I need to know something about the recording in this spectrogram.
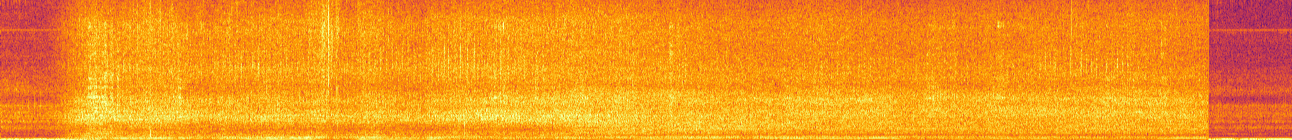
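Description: Tyres crunch over loose rocks.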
